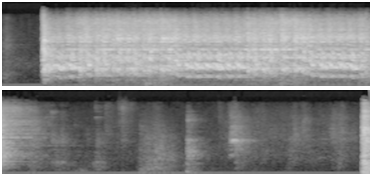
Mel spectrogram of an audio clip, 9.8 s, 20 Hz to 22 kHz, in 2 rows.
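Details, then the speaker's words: Saab 900 Classic, first start after years of sitting, following a Zenith/Stromberg CD175 carburetor rebuild, fuel tank cleaning and float bowl pre-fill: the engine catches, runs a few seconds with an uneven lumpy beat, then dies. It is smoky, and the owner suspects the timing. "well that was a bit of a smoky adventure i think something in the timing might be wrong"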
